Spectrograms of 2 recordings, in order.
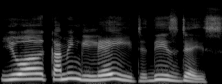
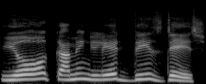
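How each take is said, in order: First: 'You are' is said as two full words. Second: 'You are' is shortened into one syllable. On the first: "యూ ఆర్ full form అయితే యూ ఆర్" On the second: "అది short form చేస్తే యో"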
